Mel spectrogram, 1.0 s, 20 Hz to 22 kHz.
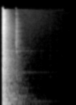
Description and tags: Paper Shredder Door Slam Slight Ring 1
Close, Metal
